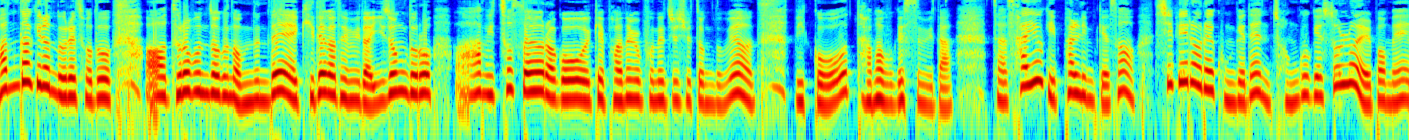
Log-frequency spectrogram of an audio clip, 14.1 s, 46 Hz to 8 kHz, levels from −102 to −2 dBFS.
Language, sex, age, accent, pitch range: Korean, female, 20-39, native, 200-280 Hz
